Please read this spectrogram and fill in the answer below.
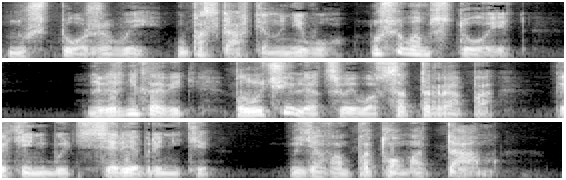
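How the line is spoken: Angry whisper. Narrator (Russian): она сердито прошептала

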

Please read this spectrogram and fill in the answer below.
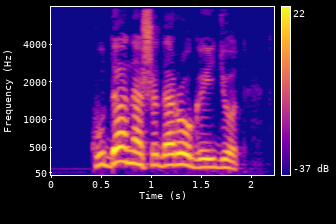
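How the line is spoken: Shouted after someone. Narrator (Russian): вслед растворяющейся в ночном сумраке фигуре крикнул директор

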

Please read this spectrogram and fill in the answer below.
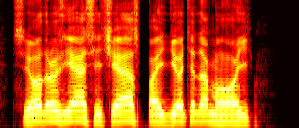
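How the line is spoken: Cheerful shout. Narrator (Russian): Вадим весело крикнул

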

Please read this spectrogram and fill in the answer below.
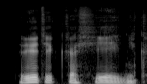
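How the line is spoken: Displeased muttering. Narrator (Russian): недовольно бормотал Саул

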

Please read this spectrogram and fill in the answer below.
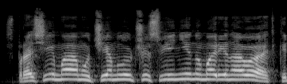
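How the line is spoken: Calling after someone. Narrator (Russian): крикнул ей вслед Йонас Хенрикосович

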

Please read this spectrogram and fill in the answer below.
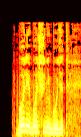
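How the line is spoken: Clear cheerful voice. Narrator (Russian): ясным веселым голосом сказал Дауге

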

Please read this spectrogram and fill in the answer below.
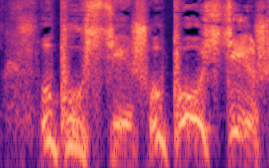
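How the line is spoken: Growling. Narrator (Russian): рычал Юрковский

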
